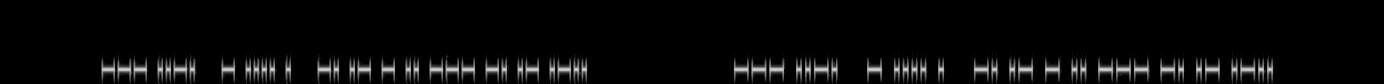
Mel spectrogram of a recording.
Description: Morse code, heard as a keyed tone, about 30 wpm, 700 Hz. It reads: OF THE NATIONAL OF THE NATIONAL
